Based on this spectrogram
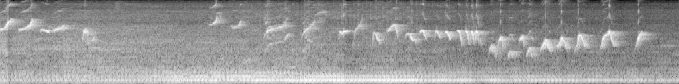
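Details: White-rumped shama, a mutation pastol-type bird from Aceh, singing in the evening: a chatty run of quick slurred whistles and chirps repeated several times a second, over a loud low engine-like drone.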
